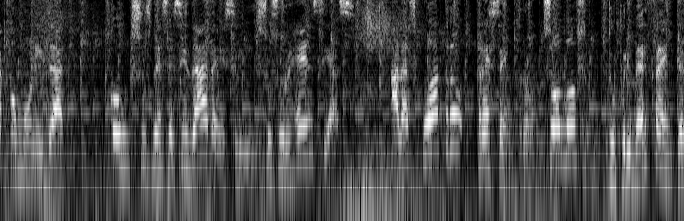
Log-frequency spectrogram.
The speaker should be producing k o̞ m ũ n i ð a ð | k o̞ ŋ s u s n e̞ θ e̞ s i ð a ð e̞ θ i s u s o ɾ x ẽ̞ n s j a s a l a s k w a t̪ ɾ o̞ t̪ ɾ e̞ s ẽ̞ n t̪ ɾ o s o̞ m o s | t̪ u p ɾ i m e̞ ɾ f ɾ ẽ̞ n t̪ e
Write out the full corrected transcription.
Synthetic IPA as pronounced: k o̞ m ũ n i ð a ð | k o̞ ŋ s u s n e̞ s e̞ s i ð a ð e̞ s i s u s u ɾ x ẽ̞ n s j a s a l a s k w a t̪ ɾ o̞ t̪ ɾ e̞ s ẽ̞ n t̪ ɾ o s o̞ m o s | t̪ u p ɾ i m e̞ ɾ f ɾ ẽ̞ n t̪ e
